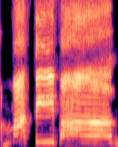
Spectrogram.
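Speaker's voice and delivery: hammed-up taunting call of Matibag; mock challenging shout. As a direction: bellow the name slowly like a dare. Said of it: "Ganyan pa siya magsalita".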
